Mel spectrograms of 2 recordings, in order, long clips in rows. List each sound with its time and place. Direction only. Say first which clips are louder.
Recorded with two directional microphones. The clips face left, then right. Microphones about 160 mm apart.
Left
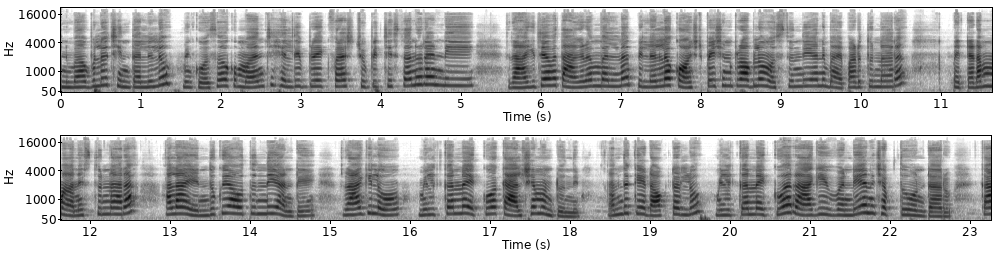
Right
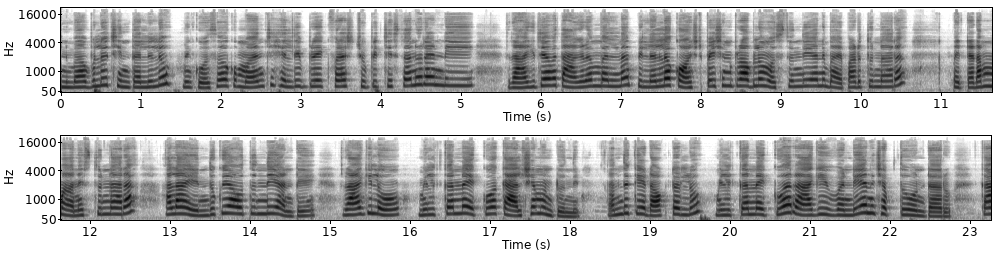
0.0 s speech: right 4 dB; 30° right (ahead or behind)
